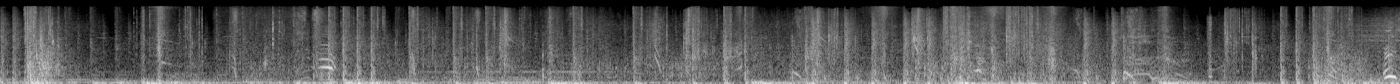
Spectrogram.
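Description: Sustained battle gunfire: many rifles and automatic weapons firing in dense, overlapping shots with a deep rumble underneath, and faint shouting in the background.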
